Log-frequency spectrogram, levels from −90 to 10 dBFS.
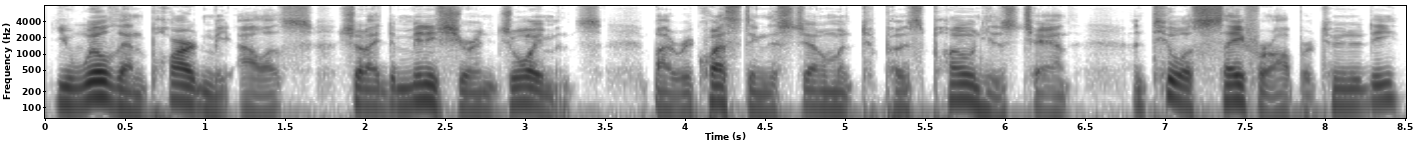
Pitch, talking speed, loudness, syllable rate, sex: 95 Hz, 160 wpm, -20 LUFS, 5.6 syllables/s, male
